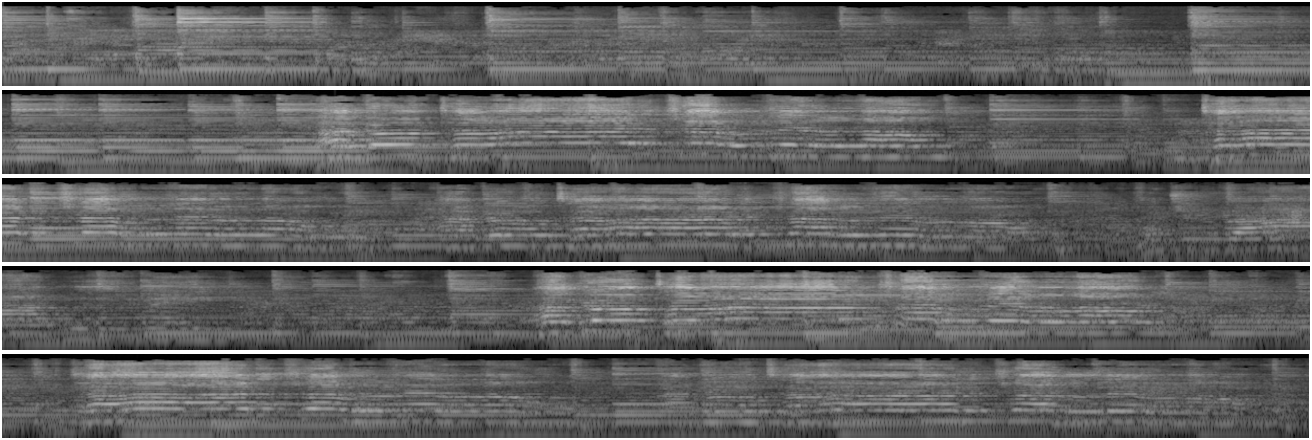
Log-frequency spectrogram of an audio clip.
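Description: Acoustic guitar strummed in a steady country rhythm, with a man singing over it from about eight seconds in.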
